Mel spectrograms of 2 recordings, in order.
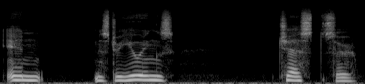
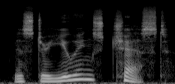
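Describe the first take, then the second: First: Halting, higher voice with pauses between words; reluctant answer. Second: Slow, unbroken echo of the words; pondering repetition. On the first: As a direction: let it out haltingly, piece by piece. Girl reluctantly informs on Mister Ewing. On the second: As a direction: repeat it slowly, taking it in. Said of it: "the captain repeated". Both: A narrator's reading.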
